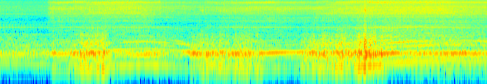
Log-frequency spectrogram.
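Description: Seat Ibiza's engine and road noise picked up by a camera mounted low on the car, played back sped up threefold. The engine pitch rises and falls several times as the car speeds up and slows through the streets.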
